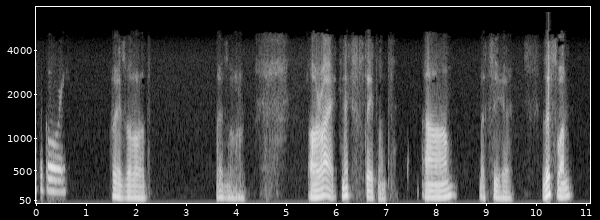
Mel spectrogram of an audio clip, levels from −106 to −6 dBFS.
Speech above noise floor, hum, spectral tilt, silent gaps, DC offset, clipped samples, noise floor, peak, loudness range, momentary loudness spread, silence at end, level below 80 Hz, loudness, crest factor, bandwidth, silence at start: 52 dB; none; -10.5 dB/octave; none; under 0.1%; under 0.1%; -74 dBFS; -2 dBFS; 8 LU; 20 LU; 0.4 s; -38 dBFS; -23 LUFS; 22 dB; 5.2 kHz; 0.1 s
